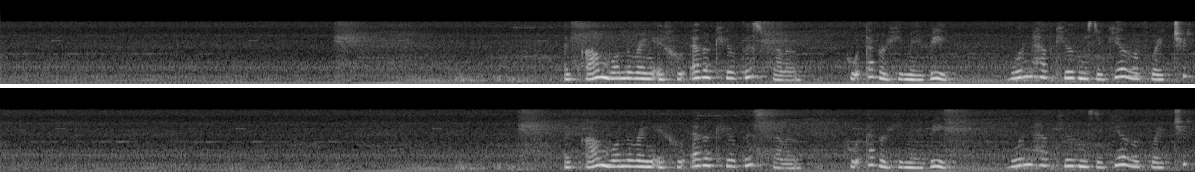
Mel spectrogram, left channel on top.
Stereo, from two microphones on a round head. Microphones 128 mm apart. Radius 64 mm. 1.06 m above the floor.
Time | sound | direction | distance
5.6 | a woman speaking | 75° left (ahead or behind) | 1.8 m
